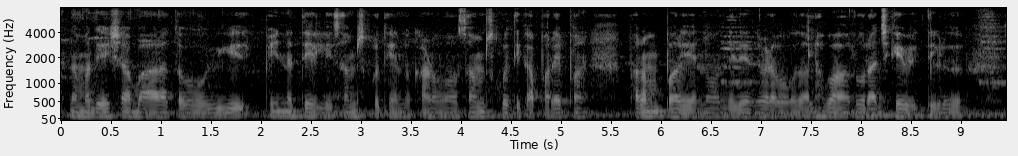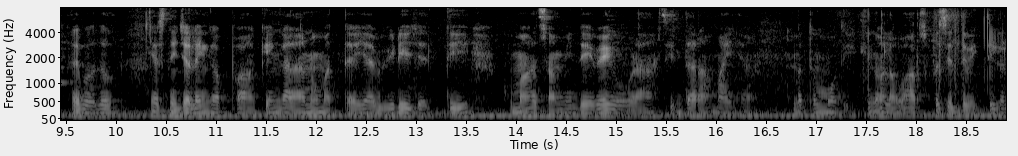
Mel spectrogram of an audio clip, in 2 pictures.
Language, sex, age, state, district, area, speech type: Kannada, male, 30-45, Karnataka, Chikkaballapur, rural, spontaneous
